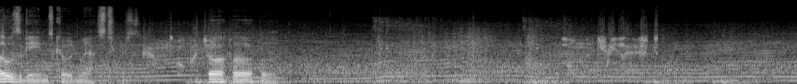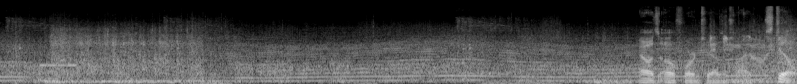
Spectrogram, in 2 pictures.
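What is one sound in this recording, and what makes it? A rally car engine roars and revs steadily.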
